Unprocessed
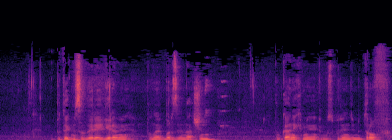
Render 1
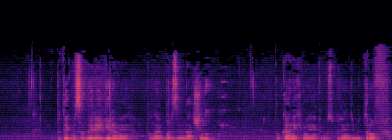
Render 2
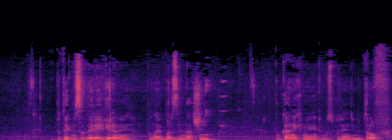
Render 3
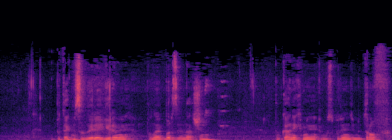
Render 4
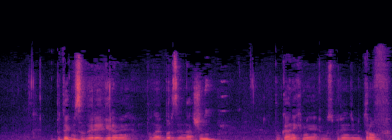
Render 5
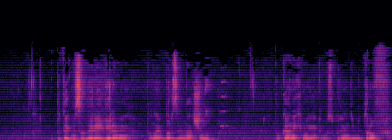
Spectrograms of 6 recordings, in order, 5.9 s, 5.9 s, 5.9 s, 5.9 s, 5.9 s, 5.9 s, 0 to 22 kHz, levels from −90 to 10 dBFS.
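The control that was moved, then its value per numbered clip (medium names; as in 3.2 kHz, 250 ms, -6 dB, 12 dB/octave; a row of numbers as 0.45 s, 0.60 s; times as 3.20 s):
robot voice, frequency: 340 Hz, 91 Hz, 110 Hz, 140 Hz, 380 Hz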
